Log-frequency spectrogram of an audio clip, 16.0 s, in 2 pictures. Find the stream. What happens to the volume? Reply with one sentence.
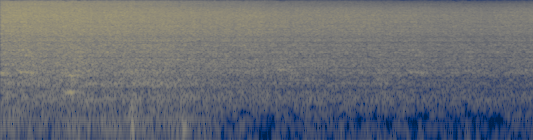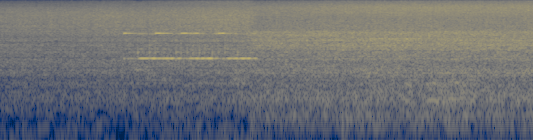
The volume of the stream goes down, then up.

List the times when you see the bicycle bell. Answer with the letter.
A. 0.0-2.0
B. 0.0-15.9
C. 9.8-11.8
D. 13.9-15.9
C.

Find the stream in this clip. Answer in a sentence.
The stream can be heard from 0.0 to 15.9 s.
